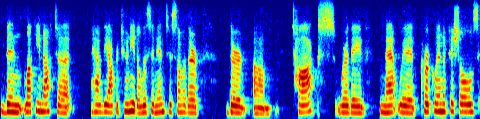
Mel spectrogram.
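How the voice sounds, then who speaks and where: Slow, hesitant woman on a call. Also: lowish voice. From Philippines, raised in Michigan. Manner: hesitant, many pauses and fillers. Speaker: public commenter. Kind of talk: public comment at council meeting. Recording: dull lo-fi remote audio.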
